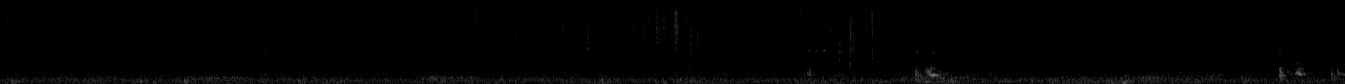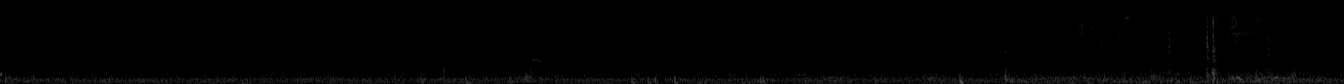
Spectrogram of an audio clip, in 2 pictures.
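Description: A man reads out calmly into a microphone.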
